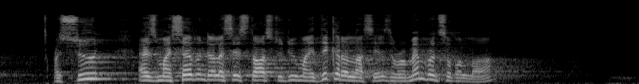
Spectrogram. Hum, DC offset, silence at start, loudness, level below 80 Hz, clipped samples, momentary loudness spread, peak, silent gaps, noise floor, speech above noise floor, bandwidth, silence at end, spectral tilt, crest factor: none; under 0.1%; 0.45 s; -26 LUFS; -66 dBFS; under 0.1%; 10 LU; -10 dBFS; none; -65 dBFS; 39 dB; 11 kHz; 1.2 s; -4 dB/octave; 18 dB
